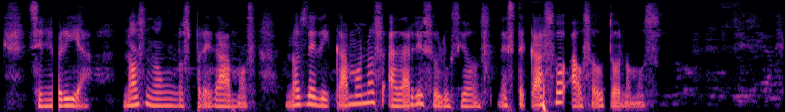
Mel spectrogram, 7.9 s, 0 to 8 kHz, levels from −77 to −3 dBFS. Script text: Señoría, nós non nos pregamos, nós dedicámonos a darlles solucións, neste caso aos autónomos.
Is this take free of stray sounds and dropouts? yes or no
no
